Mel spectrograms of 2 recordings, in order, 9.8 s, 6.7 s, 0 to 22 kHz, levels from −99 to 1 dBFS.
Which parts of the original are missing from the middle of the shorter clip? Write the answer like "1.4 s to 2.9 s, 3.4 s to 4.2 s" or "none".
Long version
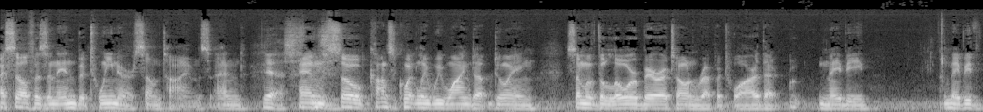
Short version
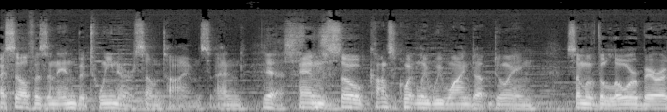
none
